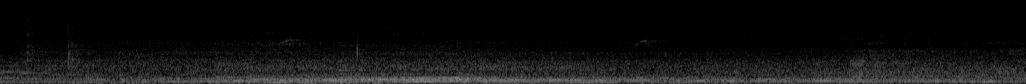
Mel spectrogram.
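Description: Outdoor traffic: a motor vehicle's engine running low and steady, swelling to its loudest about four seconds in and then slowly fading as it passes.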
